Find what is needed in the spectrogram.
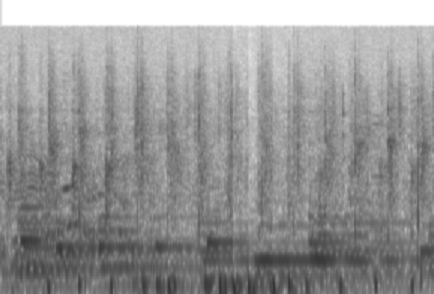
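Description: Hands clapping in quick, irregular claps over a keyboard holding sustained chords.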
